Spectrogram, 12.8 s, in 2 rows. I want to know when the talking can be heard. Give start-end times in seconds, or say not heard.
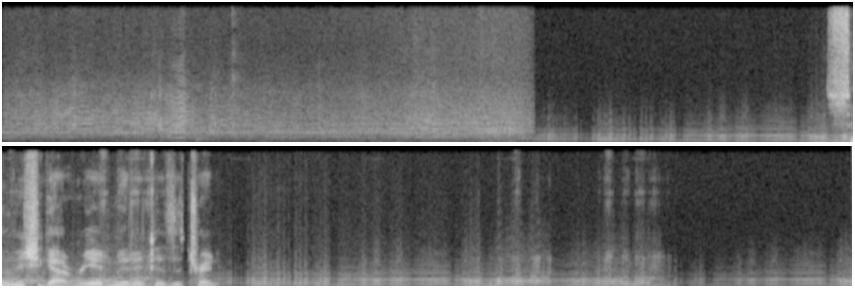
6.2-8.0.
